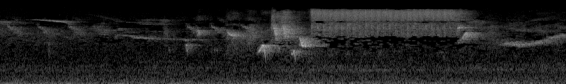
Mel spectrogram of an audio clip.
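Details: Common nightingale singing: varied short whistled and sliding notes, then a loud dense buzzy burst lasting about a second and a half, followed by quieter high notes.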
